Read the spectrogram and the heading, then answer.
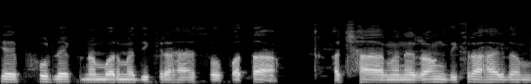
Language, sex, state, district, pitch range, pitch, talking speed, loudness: Hindi, male, Chhattisgarh, Balrampur, 110-120 Hz, 115 Hz, 215 wpm, -15 LUFS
